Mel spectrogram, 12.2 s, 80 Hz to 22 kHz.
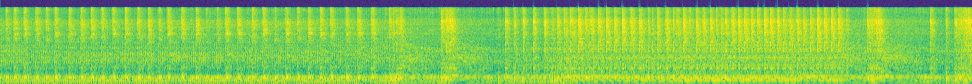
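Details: Yamaha YZ250 two-stroke motocross bike (250cc/270cc) after year-long full engine rebuild (bottom end, transmission, bearings, clutch, power valve), first start-up: crisp ringing idle blipped up and dropping back cleanly, revs answering throttle smoothly; break-in smoke normal; healthy running.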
